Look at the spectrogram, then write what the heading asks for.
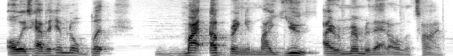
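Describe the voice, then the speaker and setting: A man with a Nigerian accent hosts a casual podcast chat, his voice husky and a little breathy. He tells his stories with energy and puts on the voices of the people he quotes. Soft music plays faintly behind him. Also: lowish voice, a little fast. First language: Yoruba. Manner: animated storyteller, acts out quotes. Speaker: podcast host.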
